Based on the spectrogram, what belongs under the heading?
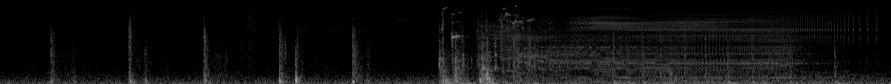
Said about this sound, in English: You push open the door and step inside.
